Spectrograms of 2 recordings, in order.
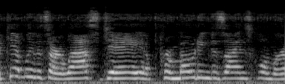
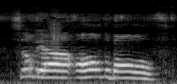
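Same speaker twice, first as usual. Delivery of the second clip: loud excited reply; 10 dB louder, slower than usual. Real, not acted.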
